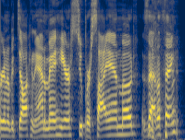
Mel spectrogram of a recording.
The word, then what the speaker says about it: Saiyan: go and we're gonna be talking anime here super cyan mode is that a thing Super Saiyan yeah yeah okay good I wasn't actually sure how to pronounce it I've read it so many times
